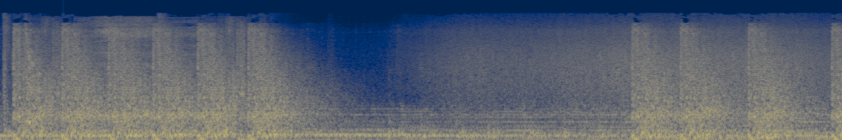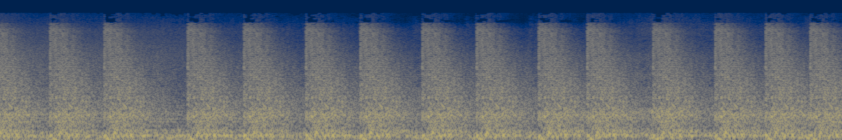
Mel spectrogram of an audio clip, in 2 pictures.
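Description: A weapon strikes again and again in a quick, steady rhythm, with a short pause partway through.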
